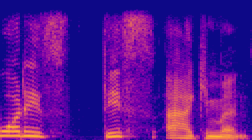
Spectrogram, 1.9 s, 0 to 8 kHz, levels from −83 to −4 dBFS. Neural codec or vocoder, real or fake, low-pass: none; real; 7.2 kHz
